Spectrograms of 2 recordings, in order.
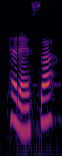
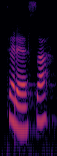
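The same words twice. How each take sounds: First: The name has an Italian pronunciation. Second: The same.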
